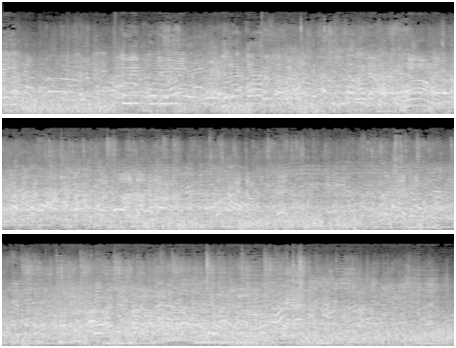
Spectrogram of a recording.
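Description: A large crowd of men and women chatter and talk all around, close by.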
